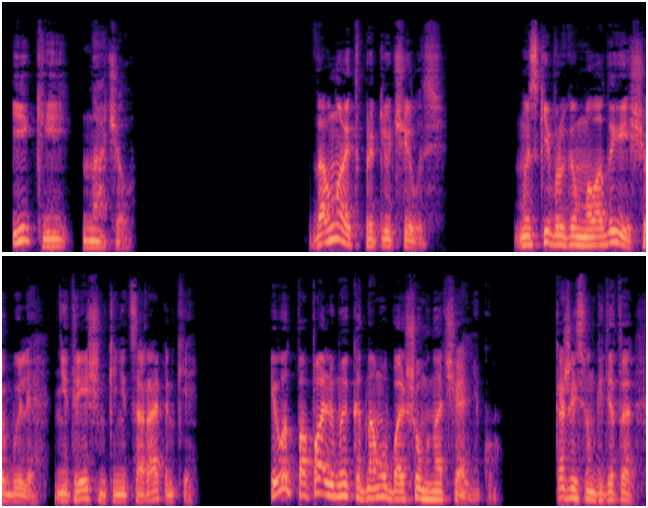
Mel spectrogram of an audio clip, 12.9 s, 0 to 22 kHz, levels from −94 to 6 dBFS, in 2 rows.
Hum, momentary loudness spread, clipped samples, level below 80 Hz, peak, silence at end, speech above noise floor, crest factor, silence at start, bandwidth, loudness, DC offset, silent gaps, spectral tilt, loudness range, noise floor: none; 11 LU; under 0.1%; -52 dBFS; -4 dBFS; 0 s; over 71 dB; 16 dB; 0.1 s; 16 kHz; -19 LUFS; under 0.1%; 0.73-0.77 s, 1.37-2.99 s, 4.47-5.10 s, 8.51-9.09 s, 11.47-11.94 s; -5 dB/octave; 4 LU; under -90 dBFS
